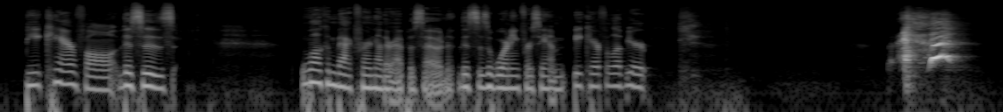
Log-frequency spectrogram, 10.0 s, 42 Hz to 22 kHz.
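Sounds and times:
speech: 0.3 - 1.8, 3.0 - 7.0
person sneezing: 8.9 - 9.8.

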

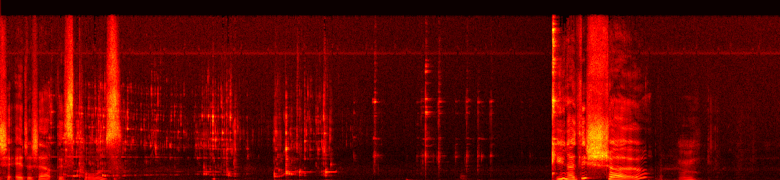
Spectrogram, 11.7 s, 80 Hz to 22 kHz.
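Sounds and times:
speech: 0.0 - 1.9, 8.3 - 10.5
light clink of glass: 0.5 - 7.5
water poured into a glass: 0.7 - 5.4.

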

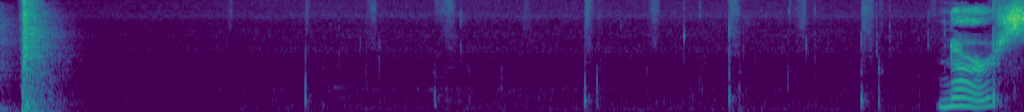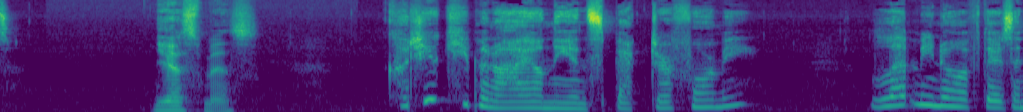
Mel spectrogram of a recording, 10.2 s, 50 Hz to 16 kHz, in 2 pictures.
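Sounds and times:
door swinging shut with a muffled thud: 0.0 - 0.4
soft footsteps moving away: 1.5 - 4.7
speech: 4.7 - 5.2, 5.9 - 6.5, 7.1 - 8.9, 9.5 - 10.2.

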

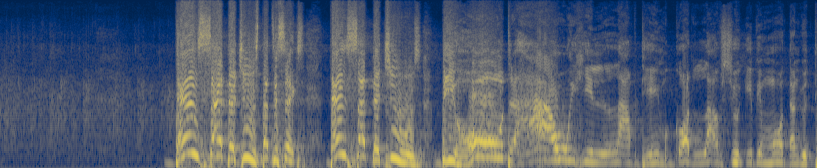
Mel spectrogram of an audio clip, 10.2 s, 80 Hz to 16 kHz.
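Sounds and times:
crowd clapping: 0.0 - 2.9
speech: 2.0 - 10.2.

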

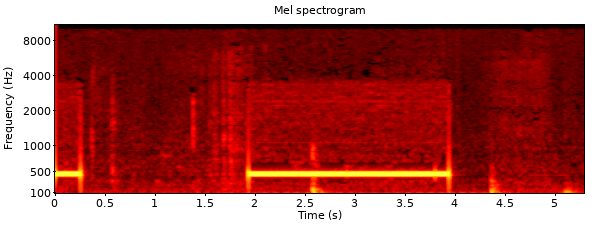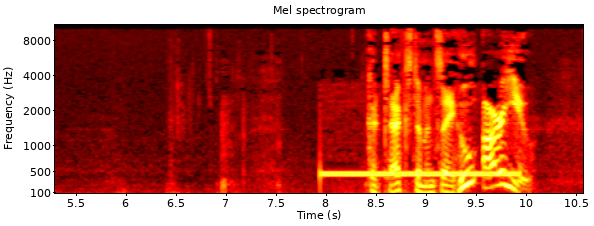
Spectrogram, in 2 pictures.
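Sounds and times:
phone ringback tone for an outgoing call: 0.0 - 0.3, 1.9 - 4.0, 7.9 - 9.8
speech: 8.6 - 10.2.

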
